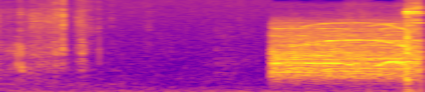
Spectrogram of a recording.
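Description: Near silence with faint paper handling as pages are turned at a lectern. About two-thirds of the way in, the sound of a played video clip cuts in suddenly as a steady noisy hiss of outdoor ambience.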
